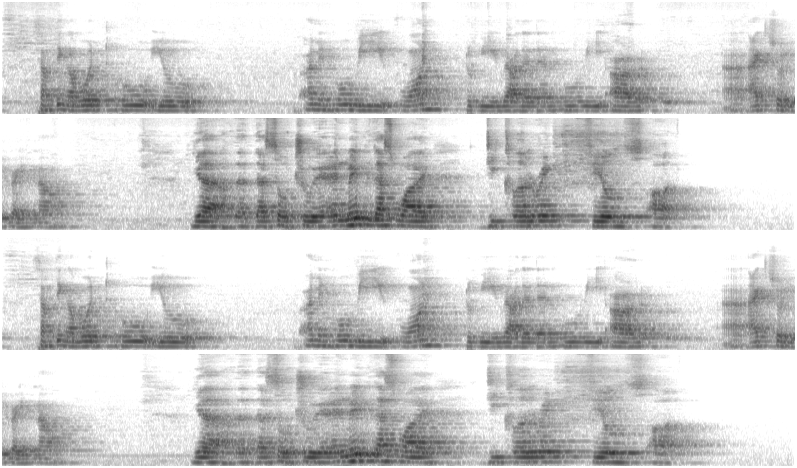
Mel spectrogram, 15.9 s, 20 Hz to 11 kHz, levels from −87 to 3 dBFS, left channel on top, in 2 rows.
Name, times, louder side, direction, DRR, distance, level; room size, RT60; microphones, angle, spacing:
voice 1, 0.3-1.9 3.0-4.3 4.6-6.5 7.2-8.5, equal, 5° right, 1 dB, 0.3 m, -31 dB
voice 2, 9.8-12.2 12.8-14.7, left 3 dB, 80° left, 6 dB, 0.4 m, -23 dB
5.9 x 2.0 x 2.6 m, 1.1 s
head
